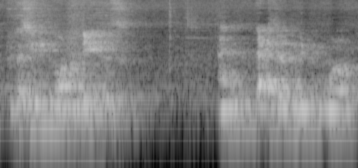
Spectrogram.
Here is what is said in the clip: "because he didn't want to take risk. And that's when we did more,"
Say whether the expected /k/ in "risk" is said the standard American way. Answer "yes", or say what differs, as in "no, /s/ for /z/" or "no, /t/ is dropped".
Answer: no, /k/ is dropped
